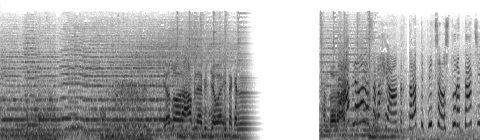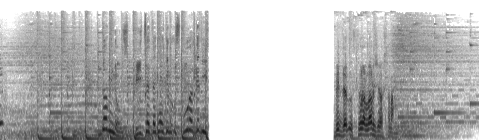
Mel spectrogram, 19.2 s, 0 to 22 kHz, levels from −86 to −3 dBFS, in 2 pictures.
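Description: At 4.81 s the sound smears into a fading buzz and drops to near-silence until 6.40 s, resuming without about 1.6 s of audio. The same happens from 13.75 to 16.29 s, losing about 2.5 s. Both are likely long network dropouts, with concealment filling briefly before going quiet.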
